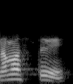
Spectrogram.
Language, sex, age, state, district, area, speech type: Hindi, female, 60+, Uttar Pradesh, Mau, rural, conversation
